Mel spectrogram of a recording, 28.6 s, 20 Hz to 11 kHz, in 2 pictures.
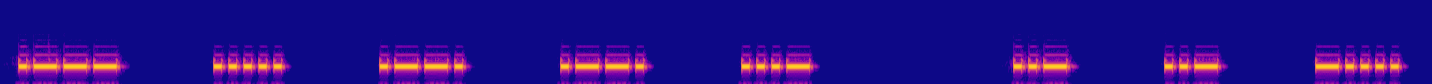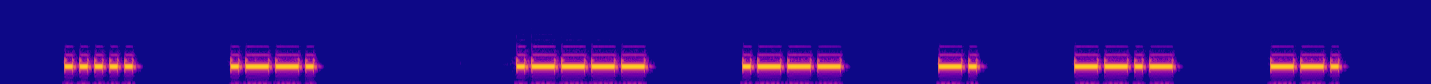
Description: Morse code, heard as a keyed tone, about 16 wpm, spaced as for 7 wpm, 600 Hz. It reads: J5PPV UU65P 1JNQG
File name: morse mp3 / 14 urok 13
